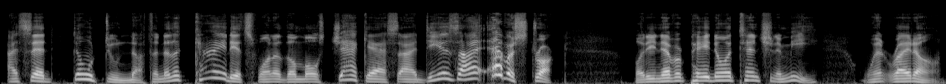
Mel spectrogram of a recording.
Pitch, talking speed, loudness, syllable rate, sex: 150 Hz, 185 wpm, -20 LUFS, 4.7 syllables/s, male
